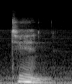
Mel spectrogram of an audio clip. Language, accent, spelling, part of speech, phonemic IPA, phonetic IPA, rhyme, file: English, UK, tin, noun / adjective / verb, /tɪn/, [tʰɪn], -ɪn, En-tin.ogg
- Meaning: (noun) 1. A malleable, ductile, metallic element, resistant to corrosion, with atomic number 50 and symbol Sn 2. Iron or steel sheet metal that is coated with tin as an anticorrosion protectant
